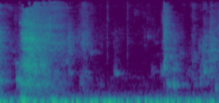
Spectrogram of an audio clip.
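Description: Bathwater sloshes and splashes while a baby's legs and feet are washed, with a louder splash near the start, another later on, and softer trickling in between.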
